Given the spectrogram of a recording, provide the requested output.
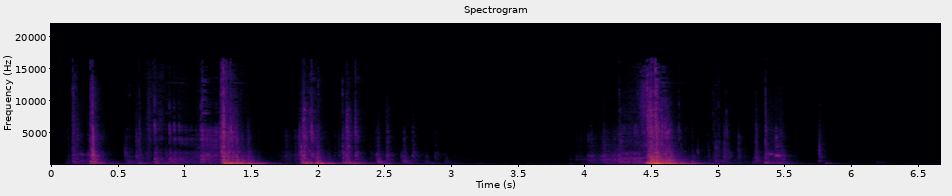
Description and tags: opening closing the window
Sound of opening and closing the window with plastic frame. Recorded with Zoom H1 internal mic.
window, close, open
